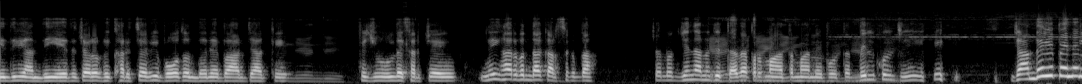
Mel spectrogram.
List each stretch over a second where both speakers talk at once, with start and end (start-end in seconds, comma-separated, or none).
7.1-8.9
